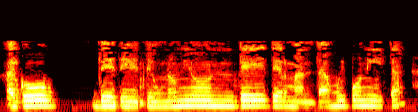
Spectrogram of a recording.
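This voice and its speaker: This Bogotá man, a community project leader appearing on a podcast, recounts his own story with earnest reflection and keeps restarting his words, his Colombian accent clear. His fairly high voice comes across flat and a little slow. Soft music plays behind him in a recording with no echo and clipped highs.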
